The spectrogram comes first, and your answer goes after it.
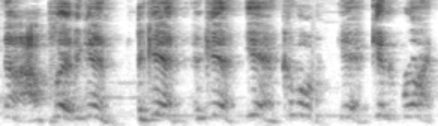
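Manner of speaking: high, driving rehearsal chant; mock pushy bandmate. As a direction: push the band to go again.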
